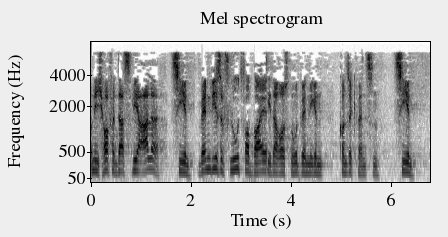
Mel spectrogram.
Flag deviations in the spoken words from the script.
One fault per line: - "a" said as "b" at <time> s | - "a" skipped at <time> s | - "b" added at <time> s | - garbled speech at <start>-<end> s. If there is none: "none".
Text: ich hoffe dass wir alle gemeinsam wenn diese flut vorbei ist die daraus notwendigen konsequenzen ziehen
- "gemeinsam" said as "ziehen" at 1.6 s
- "ist" skipped at 3.5 s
